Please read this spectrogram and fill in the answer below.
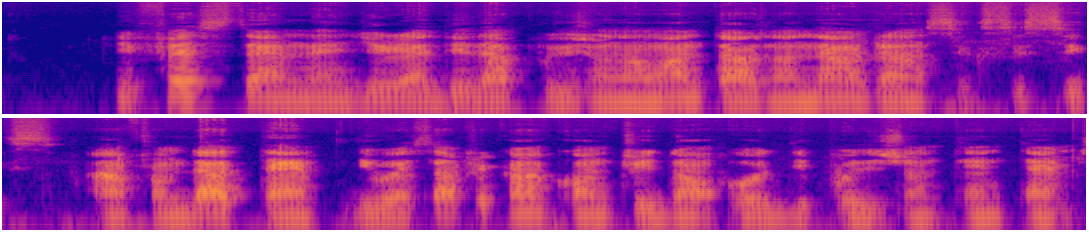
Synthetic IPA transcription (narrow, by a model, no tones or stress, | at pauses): difɛstãɪ̃mnaɪd͡ʒiɹiadiddat̚pʰoziʃɔ̃nãnwãnt̪aʊzɔ̃nãnːãɪ̃nhɔ̃ndɹɛdãnsikstisiksã̰nfɹɔ̃mdattʰːãɪ̃mdiwɛstafɹikãnkʰɔ̃ntɹidɔ̃noddipoziʃɔ̃ntʰɛ̃ntãɪ̃ms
